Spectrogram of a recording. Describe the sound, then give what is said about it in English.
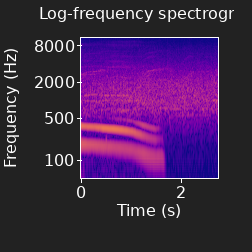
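Steady, dense studio audience applause fills the whole clip, with a low electronic synth tone gliding downward underneath for the first second and a half before the clapping continues alone. “Are you doing the applause? No, that's just our studio audience.”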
